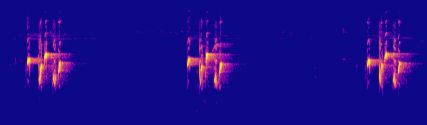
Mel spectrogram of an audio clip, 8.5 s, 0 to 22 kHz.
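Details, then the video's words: Stripe-throated bulbul used as a decoy, praised for its singing style, repeats the same bubbly whistled phrase three times at intervals of about three seconds. Each phrase is short and made of several slurred notes. "เสียงนกดอกแตงEp.135 จ้าวขันทอง นกต่อใหม่เปิดดอกน่าฟัง สำนวนดี Suara pikat merbah lekir"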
